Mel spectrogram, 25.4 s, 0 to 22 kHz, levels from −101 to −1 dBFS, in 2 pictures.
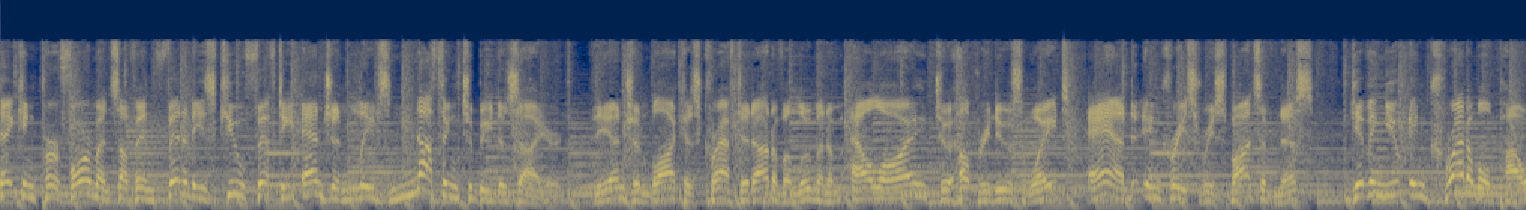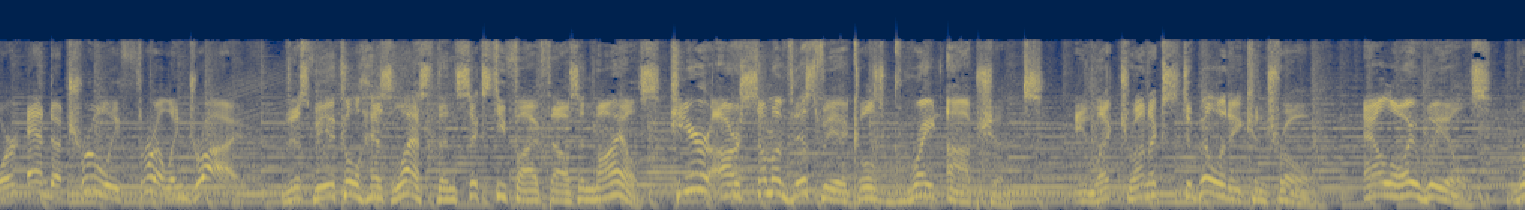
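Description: No technical faults can be heard anywhere in the audio.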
